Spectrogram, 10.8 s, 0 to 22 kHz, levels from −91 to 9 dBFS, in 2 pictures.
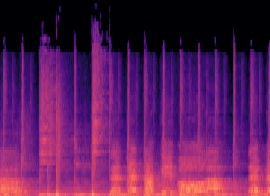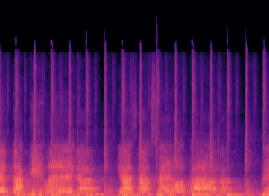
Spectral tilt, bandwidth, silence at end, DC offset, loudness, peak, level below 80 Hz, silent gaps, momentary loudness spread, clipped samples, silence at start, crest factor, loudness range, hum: -4.5 dB/octave; 18 kHz; 0 s; under 0.1%; -20 LUFS; -4 dBFS; -32 dBFS; none; 9 LU; under 0.1%; 0 s; 16 dB; 2 LU; none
